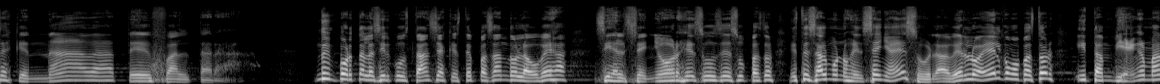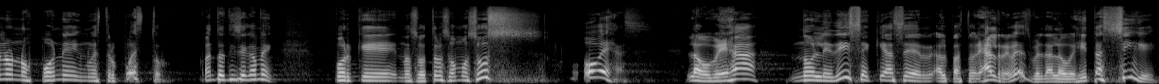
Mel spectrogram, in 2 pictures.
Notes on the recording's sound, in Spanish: Mensaje predicado en vivo desde el Centro Familiar de Adoración, domingo 16 de abril 2023, culto de 9am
